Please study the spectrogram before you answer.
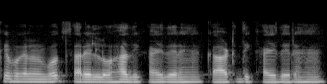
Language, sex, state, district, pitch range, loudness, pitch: Hindi, male, Jharkhand, Deoghar, 110-120 Hz, -21 LUFS, 115 Hz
